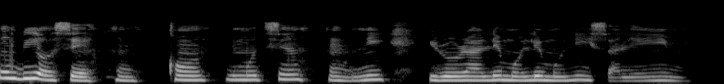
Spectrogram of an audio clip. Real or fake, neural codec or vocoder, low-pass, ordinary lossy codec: real; none; 7.2 kHz; none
